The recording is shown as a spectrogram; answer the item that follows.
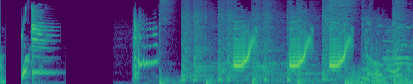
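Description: Cartoon-style comedy sound effects added in editing, over light music: a quick falling whistle-like glide just after the start, about a second of silence, then a sliding tone and three short rising notes in quick succession.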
